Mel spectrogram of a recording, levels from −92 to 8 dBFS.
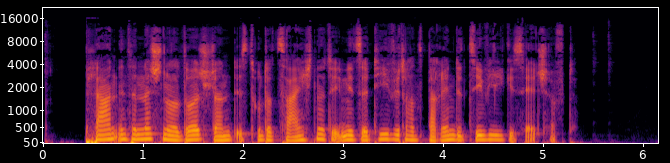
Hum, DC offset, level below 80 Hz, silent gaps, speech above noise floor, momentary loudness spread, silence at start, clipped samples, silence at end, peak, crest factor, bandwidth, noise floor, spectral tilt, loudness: none; under 0.1%; -28 dBFS; none; 47 dB; 8 LU; 0.45 s; under 0.1%; 0.85 s; -2 dBFS; 16 dB; 13 kHz; -64 dBFS; -6 dB/octave; -18 LUFS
